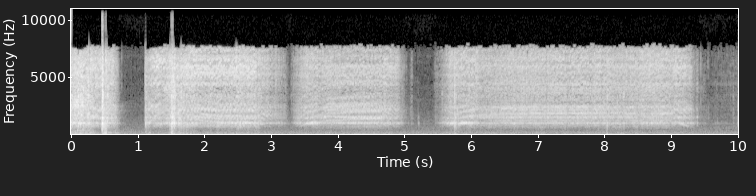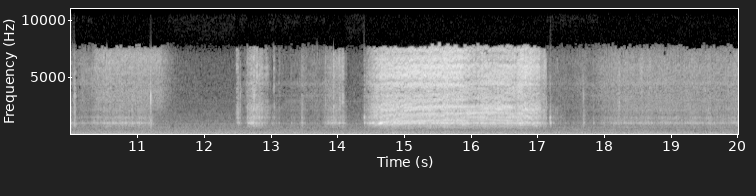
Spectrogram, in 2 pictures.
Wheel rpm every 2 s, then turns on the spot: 130, 110, 80, 150, 100, 10, 0, 100, 80, 20.
10-12 18-20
